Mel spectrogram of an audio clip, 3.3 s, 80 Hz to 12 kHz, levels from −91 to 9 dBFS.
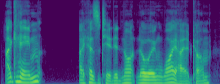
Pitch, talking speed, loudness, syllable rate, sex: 135 Hz, 165 wpm, -17 LUFS, 5.7 syllables/s, male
